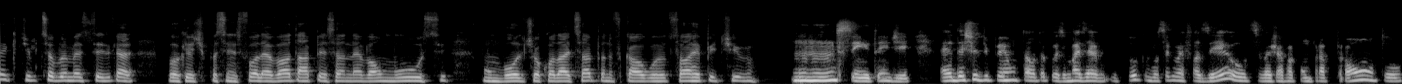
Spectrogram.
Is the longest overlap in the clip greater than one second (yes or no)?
no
